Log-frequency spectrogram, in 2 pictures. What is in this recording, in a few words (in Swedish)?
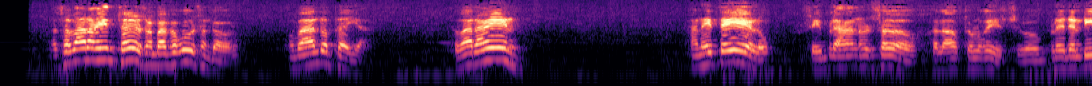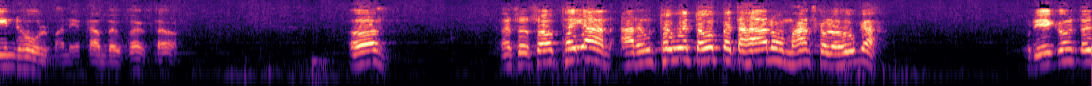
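Allerum Skåne, Svenska sagor dialekter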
